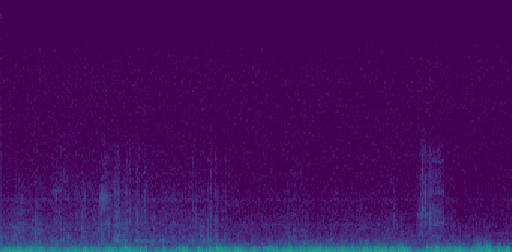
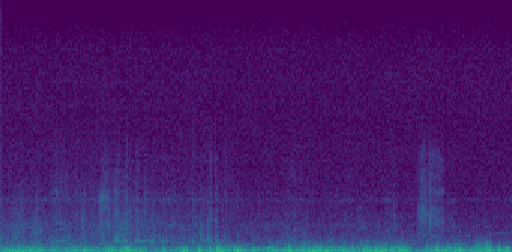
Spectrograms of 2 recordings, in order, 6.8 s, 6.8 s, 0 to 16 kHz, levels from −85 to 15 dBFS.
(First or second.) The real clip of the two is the first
